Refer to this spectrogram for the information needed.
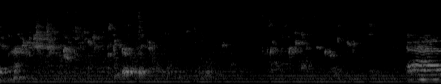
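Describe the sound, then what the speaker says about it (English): Turkey drippings pour from a roasting pan into a fat separator in a home kitchen, a steady trickling, splashing liquid stream up close that swells louder near the end. "We're going to put the drippings in there so that the fat is removed from our gravy"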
